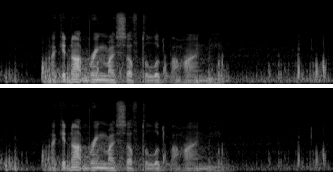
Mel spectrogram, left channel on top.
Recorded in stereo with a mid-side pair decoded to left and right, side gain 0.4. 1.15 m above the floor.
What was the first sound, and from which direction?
A man speaking, 20° left.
